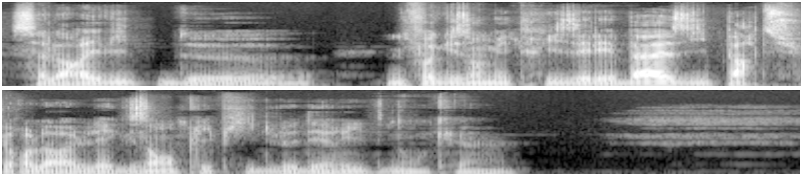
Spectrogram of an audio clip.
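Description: A middle-aged man talks calmly and close to a microphone.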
